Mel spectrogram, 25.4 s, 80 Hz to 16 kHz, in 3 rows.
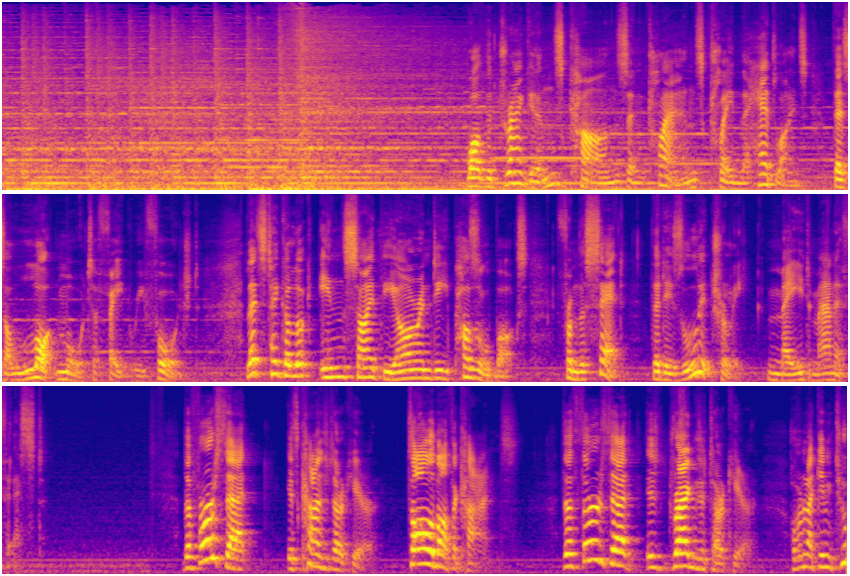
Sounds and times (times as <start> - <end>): Speech: 4.7 - 17.4, 18.8 - 25.3.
